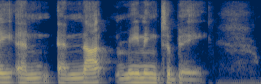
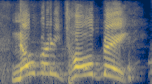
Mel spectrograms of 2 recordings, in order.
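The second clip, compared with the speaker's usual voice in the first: cracking up mid-quote, pitched way up; laughing disbelief; 9 dB louder than usual. Retold or imitated. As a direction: laugh through the words in mock outrage. Retold exasperating exchange with Fuch.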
